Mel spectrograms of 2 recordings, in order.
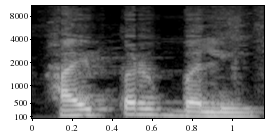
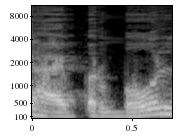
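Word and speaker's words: hyperbole: Next جو ہے وہ ہے ہائپر بلی. اس کا جو تلفظ ہے، پروننسیشن ہے، وہ ہائپر بلی ہے. لکھا یہ ہائپر بول ہے لیکن جو پروننسیشن ہے ہائپر بلی.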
